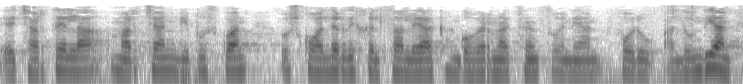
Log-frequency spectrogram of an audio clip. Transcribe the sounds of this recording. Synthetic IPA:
t͡ʃaɾt̪e̞lamaɾt͡ʃaŋɡipusko̞an | osko̞ald̪e̞ɾðiʝe̞lt͡sale̞akɡo̞β̞e̞ɾnat͡se̞nsue̞ne̞anfo̞ɾua̰ld̪und̪ian

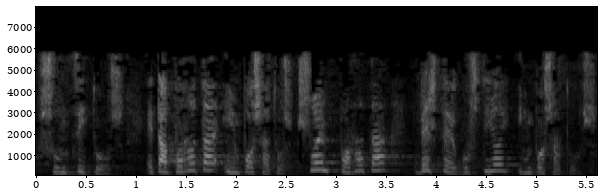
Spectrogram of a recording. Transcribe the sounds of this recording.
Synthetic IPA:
sunt͡sit̪us | e̞t̪apo̞ro̞t̪aʔimpo̞sat̪usːue̞mpo̞ro̞t̪abe̞st̪e̞ɣust̪io̞jimpo̞sat̪us

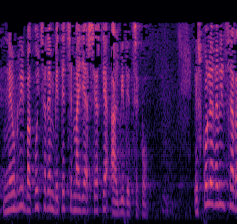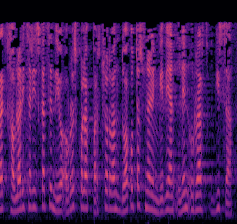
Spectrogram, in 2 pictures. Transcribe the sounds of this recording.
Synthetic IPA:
ne̞wriβako̞jt͡saɾe̞mbe̞t̪e̞t͡se̞majaseast̪eaʔalβiðe̞t͡se̞ko̞̰ | esko̞le̞ɣ̞e̞βilt͡sarakʝawlaɾit͡saɾie̞skat͡se̞nd̪io̞ʔawre̞sko̞lak̚paɾt͡soaɾɣand̪o̞ako̞t̪asunaɾe̞mbiðe̞anle̞ːnuraɾɡisa

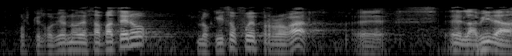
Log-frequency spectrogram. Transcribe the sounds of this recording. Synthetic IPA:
po̞ɾkeːlɣo̞βje̞ɾnoðe̞θapat̪e̞ɾo̞ | lo̞ke̞iθo̞fwe̞pɾoro̞ɣ̞aɾe | laβiða

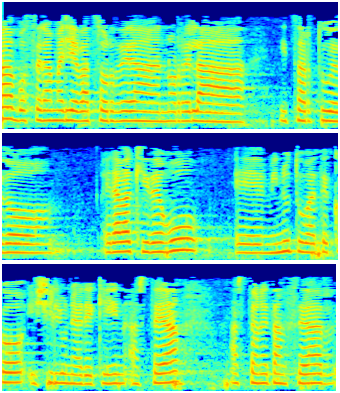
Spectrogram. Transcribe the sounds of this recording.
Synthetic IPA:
aβo̞st̪e̞ɾamaʎe̞β̞at͡soɾðe̞ano̞re̞la | it͡saɾt̪ue̞ðo̞ | e̞ɾaβ̞akiðeɣ̞u | minut̪uβat̪e̞ko̞ʔiʃiʎuneaɾe̞kinast̪e̞aː | st̪e̞o̞ne̞t̪anse̞aɾ

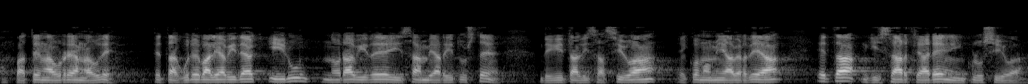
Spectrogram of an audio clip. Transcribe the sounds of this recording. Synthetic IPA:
bat̪e̞nawre̞aŋɡawð̞e̞ | et̪aɣuɾe̞βaliaβ̞ið̞e̞akiɾuno̞ɾaβ̞ið̞e̞isambe̞aɾðit̪ust̪e̞ | d̪iɣ̞it̪alisasio̞ae̞ko̞no̞miaβ̞e̞ɾð̞e̞a | e̞t̪aɣisaɾt̪e̞aɾe̞niŋklusio̞a

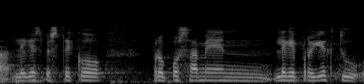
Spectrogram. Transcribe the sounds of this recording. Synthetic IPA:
le̞ɣ̞e̞zβe̞st̪e̞ko̞ | pɾo̞po̞same̞nle̞ɣ̞e̞pɾo̞je̞kt̪u

